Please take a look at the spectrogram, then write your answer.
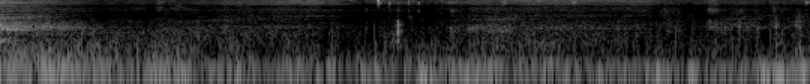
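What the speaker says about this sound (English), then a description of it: "It's gotten really windy" Strong wind on the Appalachian Trail in New Hampshire and Maine buffets the microphone in heavy, continuous low rumbling gusts, with no other sounds standing out.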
